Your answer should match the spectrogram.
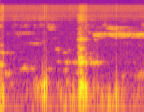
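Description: Faint squeaks and strokes of a marker pen writing on a whiteboard.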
